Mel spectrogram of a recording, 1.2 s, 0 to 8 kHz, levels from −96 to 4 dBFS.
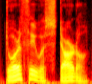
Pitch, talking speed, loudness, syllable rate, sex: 90 Hz, 145 wpm, -17 LUFS, 5.6 syllables/s, male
